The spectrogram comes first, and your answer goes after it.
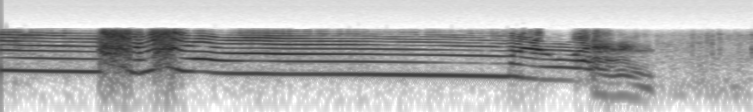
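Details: A male German Shepherd on a car ride, howling along with his owner, gives a long, steady howl that slowly sinks in pitch before breaking off.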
